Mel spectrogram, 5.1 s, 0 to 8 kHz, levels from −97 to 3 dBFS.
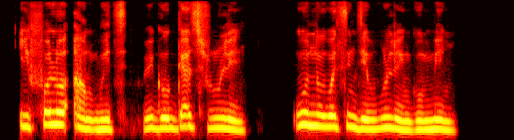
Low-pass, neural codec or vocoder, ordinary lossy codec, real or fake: none; codec, 16 kHz, 8 kbps, FunCodec, trained on LibriTTS, 25 frames a second; none; fake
